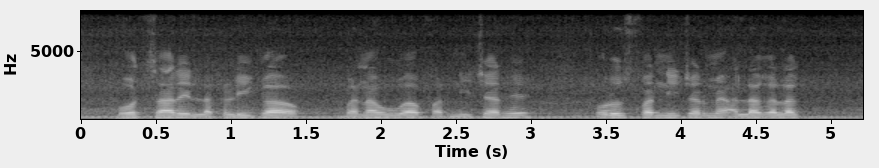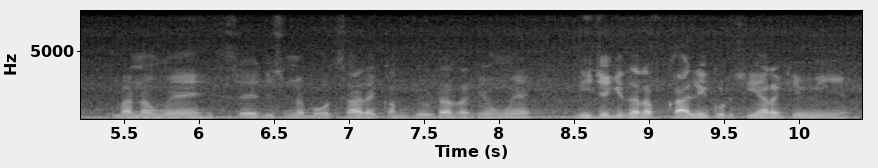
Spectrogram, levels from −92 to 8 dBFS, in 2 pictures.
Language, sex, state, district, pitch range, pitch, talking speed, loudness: Kumaoni, male, Uttarakhand, Tehri Garhwal, 120-135 Hz, 130 Hz, 190 wpm, -20 LUFS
